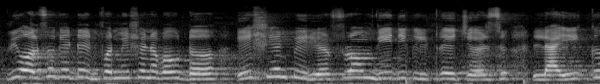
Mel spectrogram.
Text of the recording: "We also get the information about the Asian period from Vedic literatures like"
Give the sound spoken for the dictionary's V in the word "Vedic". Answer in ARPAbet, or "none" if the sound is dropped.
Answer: V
